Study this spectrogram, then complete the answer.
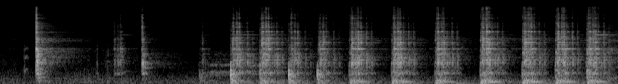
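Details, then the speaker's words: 2012 Toyota Prado 150 with 252,000 mileage: sharp metallic clacks about three a second from a loose underbody part near the transfer case and the start of the fuel tank, knocking on small bumps; the cause is unknown. "она гремит на кочках не знаю с чем связана Откуда она разболталась"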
